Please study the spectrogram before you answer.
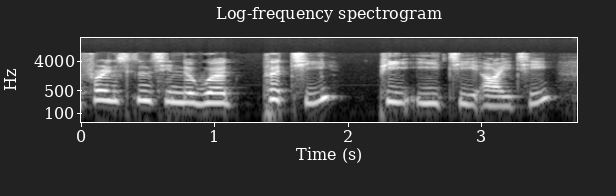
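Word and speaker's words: petit: instance in the word putty p-e-t-i-t you have a t on the end it's silent you say putty if there's an e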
